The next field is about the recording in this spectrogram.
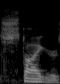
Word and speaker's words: Steiger: his name is Robert Steiger, spelled like Tigers with an S in the front of it, and he is unbelievable.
